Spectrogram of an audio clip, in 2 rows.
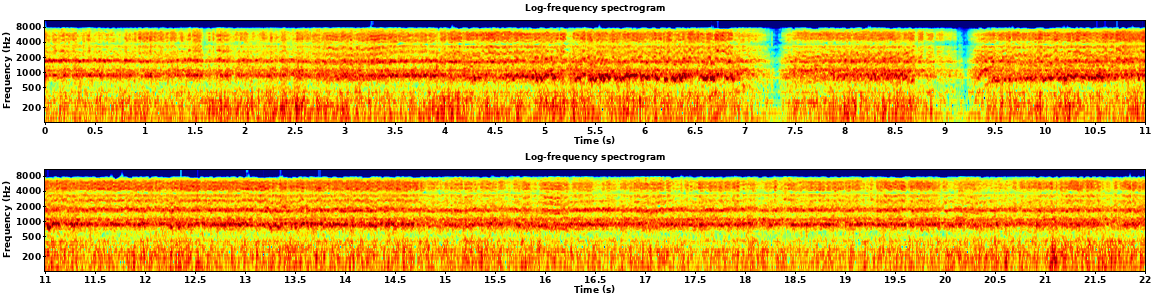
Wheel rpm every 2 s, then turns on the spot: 230, 220, 210, 160, 120, 210, 230, 220, 220, 230, 220.
none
